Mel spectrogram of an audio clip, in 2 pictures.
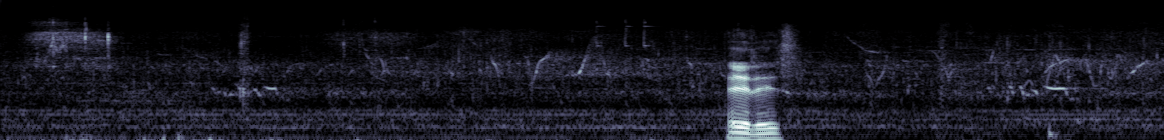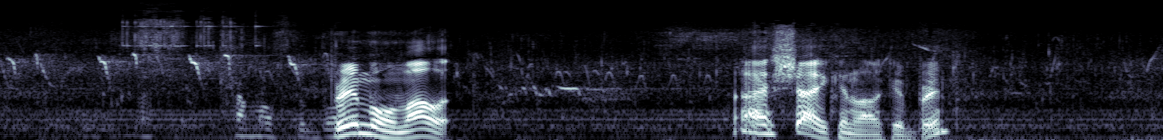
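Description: A fishing reel whirs as line is wound in.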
